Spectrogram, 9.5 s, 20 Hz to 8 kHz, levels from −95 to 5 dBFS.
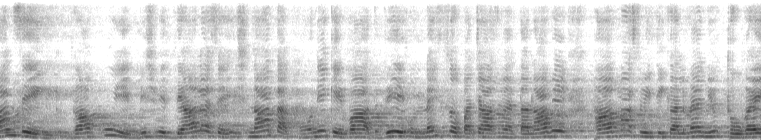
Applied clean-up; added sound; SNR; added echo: none; none; none; reverberation time 2.3 s.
